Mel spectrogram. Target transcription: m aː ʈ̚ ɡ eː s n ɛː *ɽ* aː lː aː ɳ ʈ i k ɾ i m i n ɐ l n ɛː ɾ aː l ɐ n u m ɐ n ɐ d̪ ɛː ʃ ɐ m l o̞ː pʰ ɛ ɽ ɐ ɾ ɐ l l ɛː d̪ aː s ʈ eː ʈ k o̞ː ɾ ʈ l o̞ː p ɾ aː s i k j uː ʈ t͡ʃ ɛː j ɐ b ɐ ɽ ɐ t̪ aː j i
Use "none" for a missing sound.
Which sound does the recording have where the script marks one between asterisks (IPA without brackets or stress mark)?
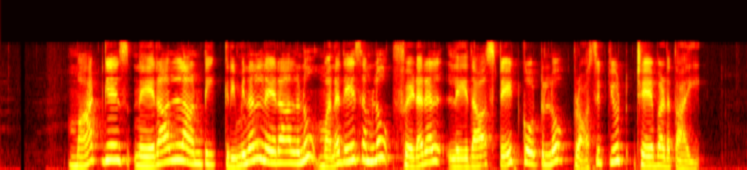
ɾ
